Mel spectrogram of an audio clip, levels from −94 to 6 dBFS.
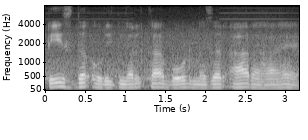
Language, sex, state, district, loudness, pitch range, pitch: Hindi, male, Chandigarh, Chandigarh, -16 LUFS, 110-125 Hz, 115 Hz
